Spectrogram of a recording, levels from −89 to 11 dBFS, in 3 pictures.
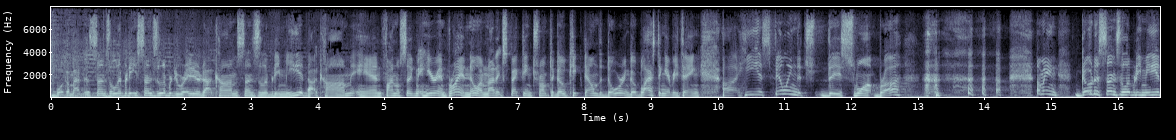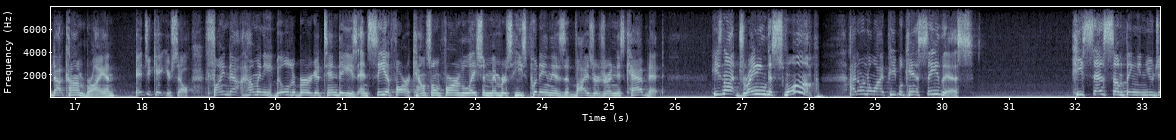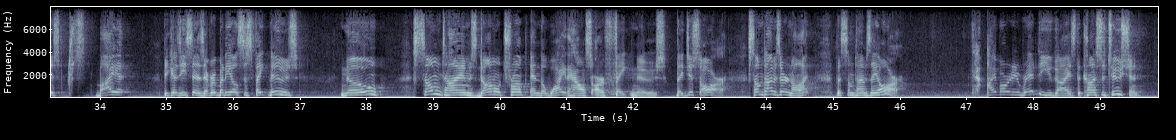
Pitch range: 155-235 Hz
